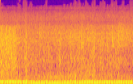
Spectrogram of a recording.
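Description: Motorcycle engine running at a steady cruising speed, heard as an even low drone, with a rush of wind and road noise over it.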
